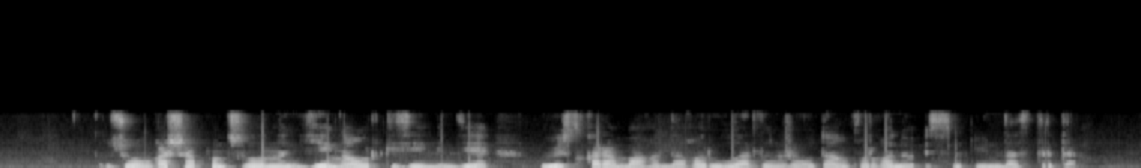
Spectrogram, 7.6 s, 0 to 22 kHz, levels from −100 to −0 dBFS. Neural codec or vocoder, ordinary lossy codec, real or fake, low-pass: none; none; real; 7.2 kHz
